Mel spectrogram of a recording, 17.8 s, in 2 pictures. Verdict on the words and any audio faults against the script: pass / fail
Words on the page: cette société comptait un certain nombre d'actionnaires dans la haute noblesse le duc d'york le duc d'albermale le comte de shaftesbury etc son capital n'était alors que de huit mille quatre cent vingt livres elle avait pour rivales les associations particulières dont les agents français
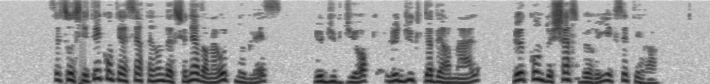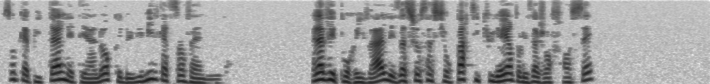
pass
